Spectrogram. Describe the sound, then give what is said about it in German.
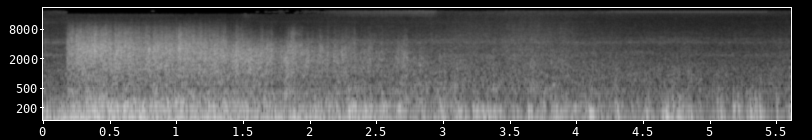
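Deep, roaring rumble of an earthquake, a loud wash of broad noise that is strongest at the start and eases slightly toward the end, with no voices. “Ich schätze, das war ein Erdbeben.”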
